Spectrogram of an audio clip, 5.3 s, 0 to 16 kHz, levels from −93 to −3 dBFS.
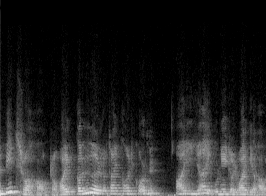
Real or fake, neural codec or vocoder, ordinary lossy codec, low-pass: real; none; AAC, 64 kbps; 14.4 kHz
